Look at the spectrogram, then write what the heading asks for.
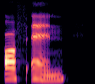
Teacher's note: The pronunciation without the t sound, off n, is more common and widespread today, especially in American English. However, pronouncing the t is not wrong, just a bit more traditional or formal, so you can choose whichever you prefer.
